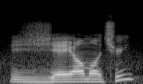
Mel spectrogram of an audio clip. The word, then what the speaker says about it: Geometrie: and talk about the new gops blend je Amo tree I believe that's how we're supposed to pronounce it given the accents on it nice little nice looking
